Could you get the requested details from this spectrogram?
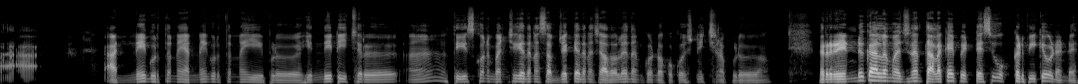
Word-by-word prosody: ఆహ్, - - -10 0.8
అన్నీ 105 +7 0
గుర్తున్నయి, 130 -2 -5
అన్నీ 115 +4 -7
గుర్తున్నాయిప్పుడు. 110 -5 -10 0.2
హిందీ 115 +6 -4
టీచరూ 110 -4 -4 0.4
ఆ! - - -9 0.4
తీసుకొని 125 +2 -3
మంచిగేదైనా 125 +1 -1
సబ్జెక్టేదైనా 125 +2 -2
చదవలేదనుకోండి 110 +1 -4
ఒక - - -17
క్వెషనిచ్చినప్పుడూ, 90 -1 -8 0.9
2 135 +9 +7
కాళ్ళ 175 -2 +9
మధ్యన 140 +4 +2
తలకాయ 145 +7 +5
పెట్టేసి 130 +4 +1
ఒక్కటి 140 -2 -1
పీకేవాడండి. 95 - -3
125 Hz, 115 wpm, -24 LUFS, 110-135 Hz, 0.9 s, కాళ్ళ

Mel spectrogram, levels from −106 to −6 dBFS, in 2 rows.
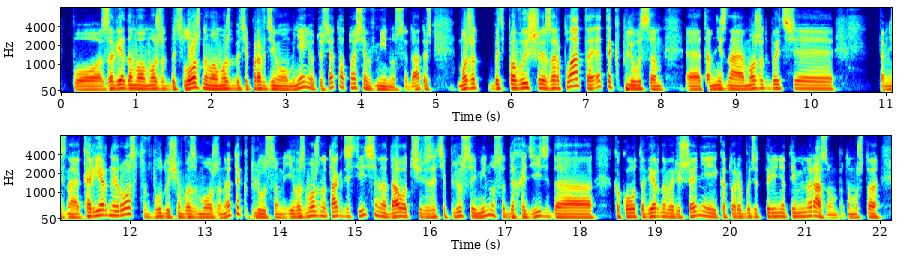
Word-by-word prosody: по 105 0 +2
заведомо, 130 +2 +3
может 125 -1 +1
быть, 115 0 -3
ложному, 145 -3 +5
а - - +6
может 125 0 +3
быть, 125 0 -3
и - - -1
правдивому 120 -4 +1
мнению, 145 - 0
то 115 - -10
есть 110 - -6
это 185 +1 -1
относим 160 -5 -1
в 110 - -11
минусы, 100 -3 -2
да. 115 +4 0
То 130 - -6
есть 110 -4 -6 0.3
может 145 +4 +1
быть 140 +1 -2
повыше 150 0 +3
зарплата- 145 - +2
это 195 +7 -1
к - - -17
плюсам. 125 -5 +2 0.3
Э, 110 0 0
там, 120 0 -1
не 130 - +2
знаю, 120 -2 +2
может 140 +4 0
быть, 140 -2 -1
э, 130 -2 0 0.6
там, 100 +1 -5
не 110 - -3
знаю, 105 -2 -2
карьерный 175 - +2
рост 205 - 0
в 120 - -8
будущем 120 -1 -2
возможен- 115 -2 -1
это 175 - -1
к 110 - -20
плюсам. 115 -4 -1
И 120 +3 -3
возможно 150 +6 0
так, 155 +2 +2
действительно, 155 +1 -2
да, 130 +3 +5
вот 140 -4 +1
через 120 -2 -4
эти 125 -1 -4
плюсы 135 +4 -3
и - - +1
минусы 155 +2 -1
доходить 125 +3 -3
до 115 -2 +2 0.2
какого-то 130 +1 0
верного 135 0 0
решения, 140 +6 -1
и - - -5
которое 125 +2 -2
будет 130 -2 -5
принято 135 +1 -1
именно 140 +3 -1
разумом. 110 - +1
Потому 110 +4 -6
что 115 0 -1
130 Hz, 185 wpm, -23 LUFS, 115-145 Hz, 0.6 s, а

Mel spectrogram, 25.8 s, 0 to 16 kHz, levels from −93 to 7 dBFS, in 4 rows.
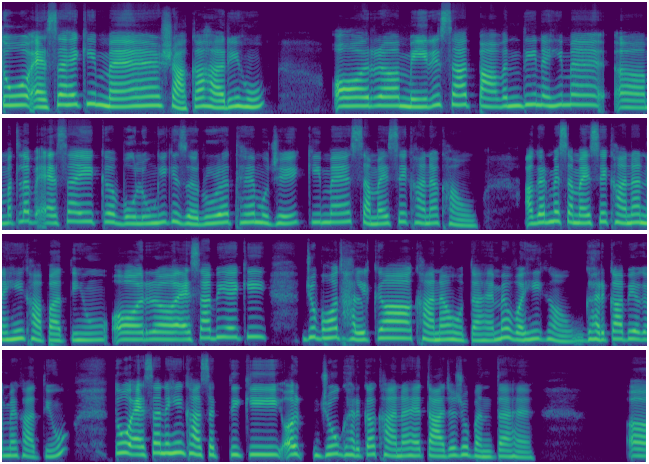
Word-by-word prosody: तो 300 +1 +3
ऐसा 245 +6 +4
है 320 +1 +4
कि 345 +3 0
मैं 280 0 +4
शाकाहारी 245 +1 +2
हूँ 260 +1 +3 0.8
और 280 0 +4 0.3
मेरे 255 +2 +3
साथ 315 +1 +2
पाबंदी 275 +4 +1
नहीं, 300 -1 0
मैं 315 -1 -1 0.2
अ, 225 -1 -1
मतलब 265 +5 -4
ऐसा 245 +3 -2
एक 290 -1 -2 0.2
बोलूँगी 230 +4 -2
कि 290 +1 -3
ज़रूरत 235 +3 -1
है 265 +1 -1
मुझे 240 -2 -1
कि 270 0 -5
मैं 270 +2 -2
समय 225 -5 -2
से 285 +5 -6
खाना 245 -2 -4
खाऊँ। 175 -9 -7 0.5
अगर 245 +5 +1
मैं 295 +2 +1
समय 255 -3 +1
से 290 +4 -2
खाना 260 -1 +1
नहीं 245 +1 +2
खा 245 -4 -1
पाती 205 0 -3
हूँ 215 +1 -5
और 230 0 +1
अ, 235 -1 +2
ऐसा 235 +5 +1
भी 300 +3 -3
है 300 - +1
कि 320 +2 -4 0.4
जो 305 +3 -1
बहुत 275 +1 +1
हल्का 270 +4 +3
खाना 225 -3 +1
होता 210 -3 -1
है, 200 0 -3
मैं 265 +7 0
वही 235 -1 0
खाऊँ। 195 -5 -6
घर 235 0 0
का 245 +2 0
भी 250 +1 -1
अगर 230 -2 -2
मैं 225 0 -3
खाती 195 -5 -7
हूँ 275 - -5 0.5
तो 310 -1 +3
ऐसा 260 +5 +3
नहीं 310 +1 +3
खा 290 -3 +2
सकती 250 +1 -3
कि 260 +2 0
और 270 - +3
जो 255 +5 -2
घर 245 -3 -3
का 260 +4 -1
खाना 220 -5 -2
है, 220 0 0
ताजा 215 0 0
जो 255 +2 -2
बनता 195 -1 -3
है 170 -1 -6 1.0
अ, - - -5
250 Hz, 175 wpm, -22 LUFS, 225-280 Hz, 1.0 s, ऐसा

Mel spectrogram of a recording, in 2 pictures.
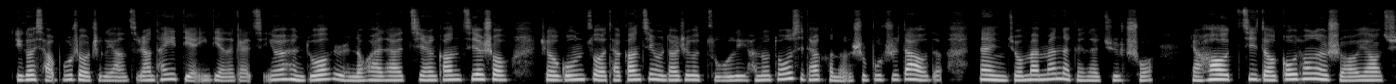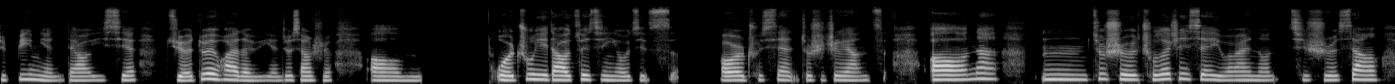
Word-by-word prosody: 一 205 - 0
个 220 +1 +3
小 190 -4 -2
步 220 +3 -4
骤 210 -4 +1
这 185 - -8
个 185 - -3
样 175 -1 -5
子， 195 - -14
让 195 +1 0
她 225 - -4
一 240 +1 -1
点 190 -5 -3
一 195 - -5
点 195 -4 -3
地 175 - -5
改 175 -1 -7
进。 - - -14
因 210 - -1
为 230 - +2
很 220 -5 +2
多 210 +4 +3
人 210 -7 -1
的 180 - 0
话， 195 0 -1
她 195 0 0
既 205 +1 -4
然 200 0 +1
刚 215 +2 +1
接 230 +2 +2
受 215 -2 +1 0.3
这 215 - -4
个 200 - +2
工 215 +3 +1
作， 220 -4 +1
她 200 0 -3
刚 215 +3 +2
进 240 0 -1
入 215 - +1
到 200 0 +1
这 215 +1 -1
个 210 - +2
组 180 -3 -6
里， 195 +1 -1
很 195 +2 -4
多 205 0 0
东 240 +5 +1
西 270 -4 -6
她 215 -1 0
可 215 -3 -7
能 175 0 -5
是 205 +3 -3
不 215 +1 -5
知 220 +1 -6
道 220 -3 +3
的， 205 - -10 0.3
那 225 -1 +3
你 195 -1 +1
就 195 +1 0
慢 220 +1 +3
慢 245 +3 +1
地 240 -3 +1
跟 190 -2 -4
她 185 -1 -1
去 195 +1 -6
说。 190 +1 -6 0.3
然 190 -1 -1
后 225 +3 +7
记 230 +1 -4
得 205 -2 +2
沟 230 +4 +3
通 255 +1 +2
的 235 -3 +3
时 200 - -3
候 180 +1 -1
要 195 0 +1
去 205 +1 -7
避 235 -2 0
免 195 -4 -1
掉 185 0 -1
一 195 0 -6
些 200 +1 -2 0.3
绝 185 -1 +1
对 245 +5 +5
化 220 -2 +4
的 185 -1 0
语 180 0 -5
言， 180 -1 -6
就 200 +1 -2
像 195 0 0
是， 185 0 -6 0.4
呃 190 -1 +2 0.9
“我 205 -2 +6
注 240 +3 +1
意 225 -1 +4
到 205 -1 +6
最 215 +2 +1
近 205 -2 -3
有 190 0 -2
几 195 0 -7
次”， - - -7 0.4
“偶 195 - +2
尔 195 0 +5
出 200 +3 -10
现” 205 -2 -4
就 200 - -5
是 200 - -7
这 200 +1 -2
个 195 - 0
样 195 0 -2
子。 - - -14 0.4
呃， 220 0 +7
那 250 0 0 0.4
嗯， 230 -1 +1
就 220 +4 -4
是 230 -3 +3
除 220 - -3
了 235 +2 +4
这 250 0 -3
些 230 -2 0
以 200 - 0
外 200 0 -2
呢， 195 0 -3 0.2
其 205 - -8
实 205 -1 -2
像， 215 -1 +1
205 Hz, 270 characters per minute, -20 LUFS, 195-225 Hz, 0.9 s, 后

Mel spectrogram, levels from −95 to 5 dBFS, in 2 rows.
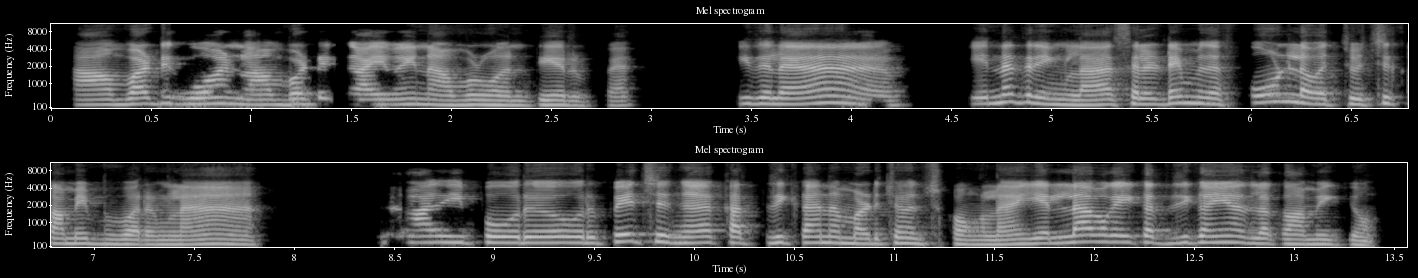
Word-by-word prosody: நான் 195 +1 0
பாட்டுக்கு 225 0 +1
போன 235 +1 +1
நான் 195 0 -1
பாட்டுக்கு 210 0 -3
காய்வாங்கி, 200 +1 +3
நான் 180 -1 0
பாட்டுக்கு 185 -1 -2
வந்துட்டே 175 +1 -2
இருப்பேன். 165 +1 -10 0.6
இதில 225 -1 +2 1.0
என்ன 260 +5 +1
தெரியுங்களா? 200 -7 +1 0.2
சில 225 - +2
டைம் 245 +1 +1
இத 215 - +1
ஃபோன்ல 280 0 0
வச்சு, 210 +1 -4
வச்சு 205 +4 -5
காமிப்பேன் 190 -3 -2
பாருங்களேன். 170 +2 +1 1.2
இப்போ 225 +2 -5
ஒரு 225 0 0 0.2
ஒரு 220 -1 -3
பேச்சுங்க 265 -5 +2 0.2
கத்திரிக்காய் 230 +1 -1
நம்ம 205 -3 -1
அடிச்சோம்னு 195 +1 -4
வச்சுக்கோங்களேன். 175 -2 -1
எல்லா 245 +4 +4
வகை 255 -1 +4
கத்திரிக்காயும் 240 +3 +2
அதில 200 -3 -1
காமிக்கும். 170 -4 -4
205 Hz, 150 wpm, -22 LUFS, 185-230 Hz, 1.2 s, எல்லா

